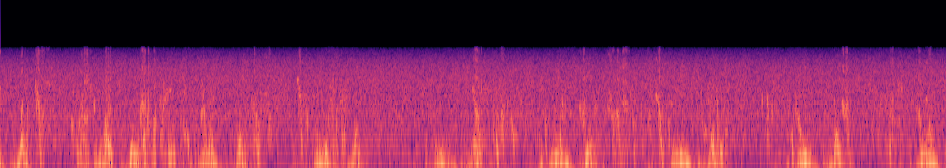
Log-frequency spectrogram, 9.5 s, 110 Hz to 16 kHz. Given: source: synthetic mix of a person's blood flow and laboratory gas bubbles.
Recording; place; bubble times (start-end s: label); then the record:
Doppler ultrasound of blood flow; precordium
0.00-0.05 s: bubbles
0.19-0.57 s: bubbles
0.68-1.17 s: bubbles
1.36-2.17 s: bubbles
2.49-2.78 s: bubbles
2.94-3.52 s: bubbles
4.69-5.25 s: bubbles
5.43-5.50 s: bubbles
5.57-6.78 s: bubbles
6.98-7.33 s: bubbles
7.58-7.78 s: bubbles
7.87-8.07 s: bubbles
8.32-8.54 s: bubbles
8.77-9.35 s: bubbles
From the record:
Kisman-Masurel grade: 332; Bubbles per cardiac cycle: rolling drumbeat, 9 or more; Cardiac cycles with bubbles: 50 to 99%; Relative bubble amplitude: moderate (0.250 to 0.450); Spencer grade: 3 (all of the cardiac periods contain showers or single bubble signals, but not dominating or overriding the cardiac motion signals); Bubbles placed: anywhere in the cardiac cycle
